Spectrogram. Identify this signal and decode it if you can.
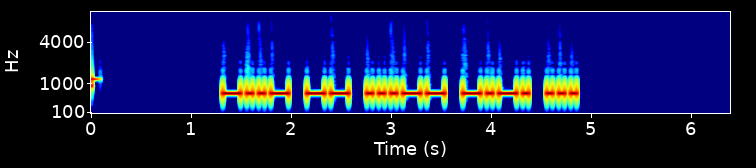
Morse code, heard as a keyed tone, about 20 wpm, 700 Hz. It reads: XM3CS
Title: Code Groups - 5 Letter:Numbers - 20wpm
